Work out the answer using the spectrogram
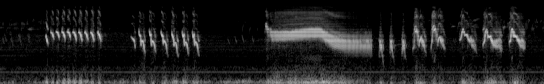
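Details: European greenfinch song from a bird-training song lesson: rapid buzzy trills, a long nasal wheeze that slides downward, then more quick chirping trills, with a steady low hum underneath.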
